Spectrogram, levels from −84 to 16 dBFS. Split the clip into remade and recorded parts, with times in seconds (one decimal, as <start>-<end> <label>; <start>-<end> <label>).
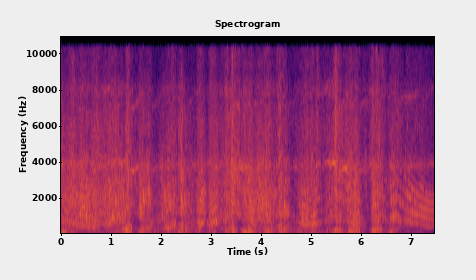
0.0-6.3 remade; 6.3-7.5 recorded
